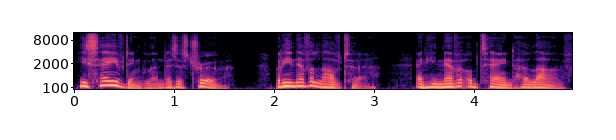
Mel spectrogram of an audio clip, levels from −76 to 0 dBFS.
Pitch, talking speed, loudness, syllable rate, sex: 130 Hz, 205 wpm, -17 LUFS, 5.9 syllables/s, male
